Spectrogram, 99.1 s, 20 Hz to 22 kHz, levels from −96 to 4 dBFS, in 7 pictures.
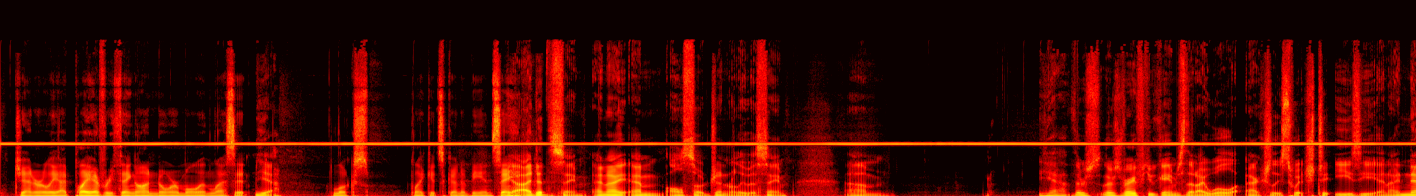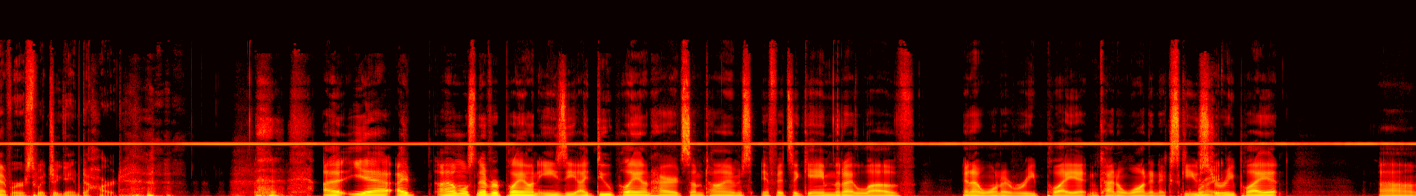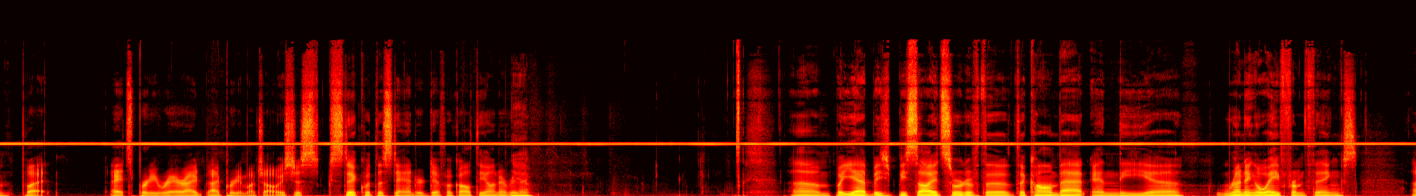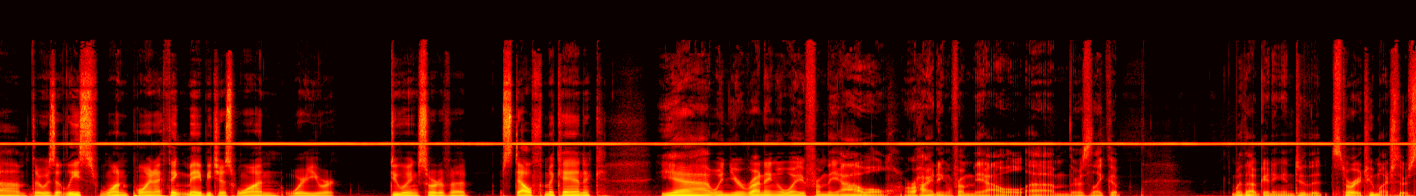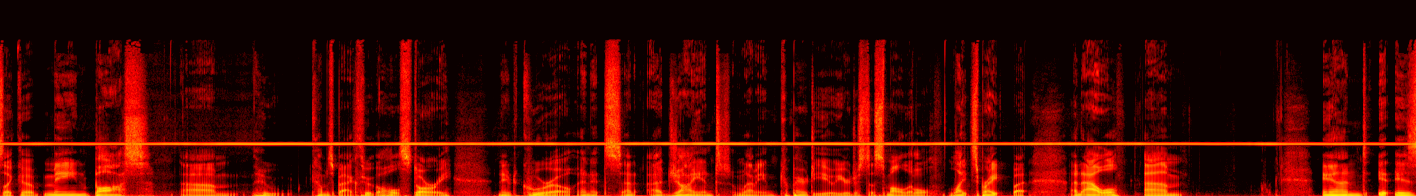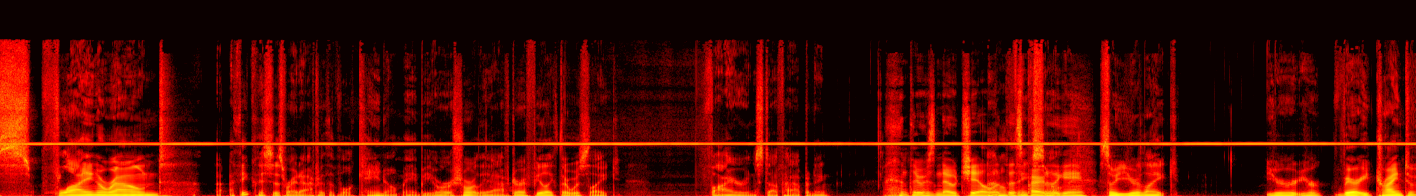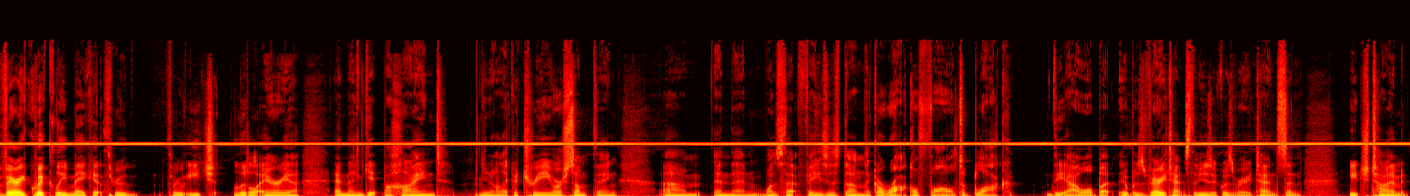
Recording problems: high-pitched whine; loud; throughout; 6 kHz, 6 dB below the speech

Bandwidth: 17.5 kHz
